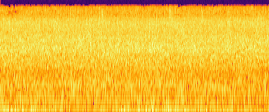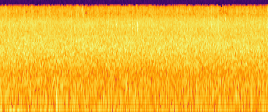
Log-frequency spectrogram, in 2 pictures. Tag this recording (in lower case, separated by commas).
water, rain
